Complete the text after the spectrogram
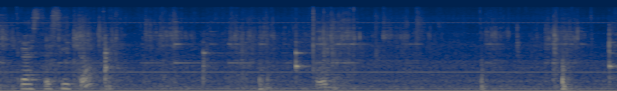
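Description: Toasted seeds rattle as they are poured into a glass bowl.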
